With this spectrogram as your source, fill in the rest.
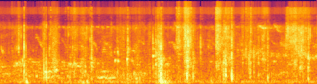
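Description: Chickens cluck and rustle inside a poultry house on a farm, with scattered sharp calls and shuffling footsteps close by over a steady hum.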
